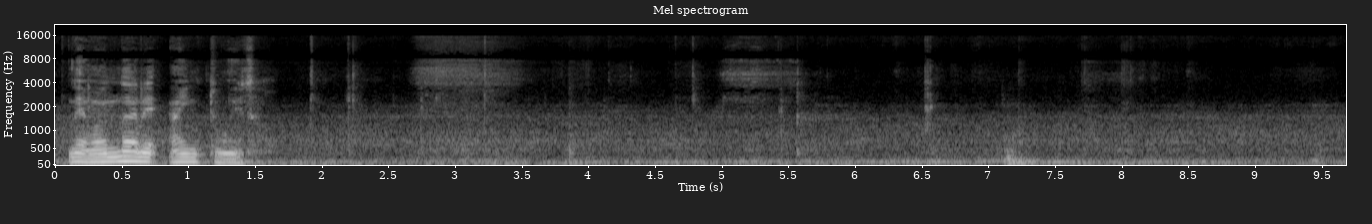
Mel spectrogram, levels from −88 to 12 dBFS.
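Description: No technical faults can be heard in the audio at any point.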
